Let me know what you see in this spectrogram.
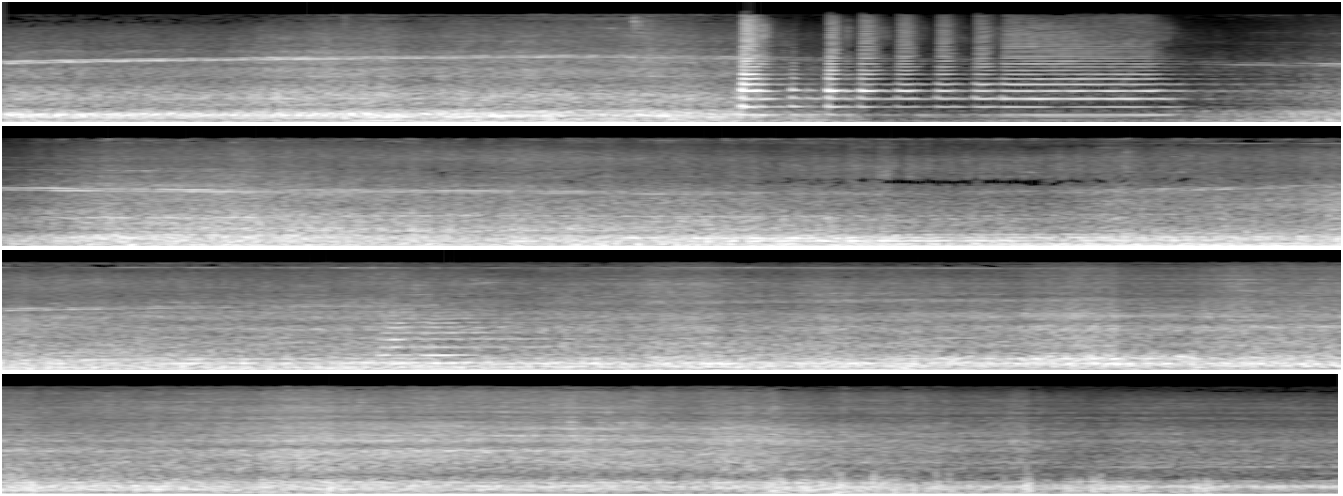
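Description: Locomotive-hauled passenger train running past through a station, a steady rumble of the locomotive and coaches rolling by. A loud horn blast of about two seconds sounds a few seconds in, and a short, faint toot comes about fifteen seconds in. The rumble fades near the end as the train moves away.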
